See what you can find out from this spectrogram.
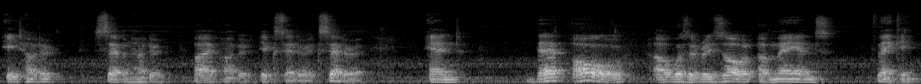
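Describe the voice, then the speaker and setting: Audible room echo surrounds a man speaking at a medium pitch with ordinary pitch variation and long, frequent pauses. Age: 80s+. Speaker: interviewee on spirituality. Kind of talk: casual interview.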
